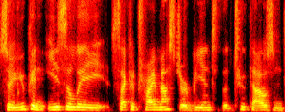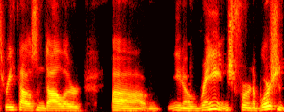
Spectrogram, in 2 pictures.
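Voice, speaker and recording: Ordinary pitch variation at a moderate pace against a quiet background. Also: woman, fairly low pitch for a woman. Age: 60s. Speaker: reproductive rights activist. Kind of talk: panel discussion. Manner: halting, many fillers and repetitions.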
